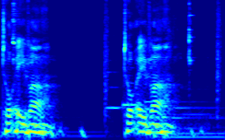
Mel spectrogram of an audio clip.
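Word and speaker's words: תועבה: Pronounced H8441. Toa toa.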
